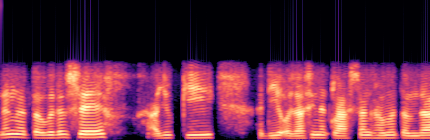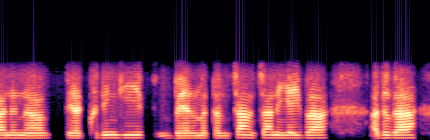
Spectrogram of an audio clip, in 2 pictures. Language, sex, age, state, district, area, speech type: Manipuri, male, 18-30, Manipur, Churachandpur, rural, conversation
